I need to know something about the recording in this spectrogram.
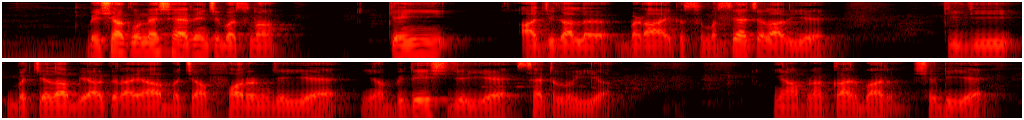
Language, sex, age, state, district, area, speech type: Dogri, male, 30-45, Jammu and Kashmir, Reasi, rural, spontaneous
